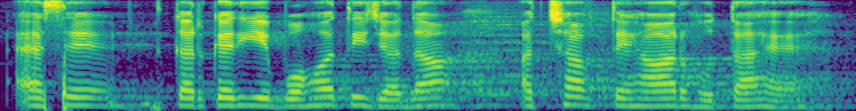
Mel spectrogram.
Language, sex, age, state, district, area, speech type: Hindi, female, 30-45, Rajasthan, Jodhpur, urban, spontaneous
